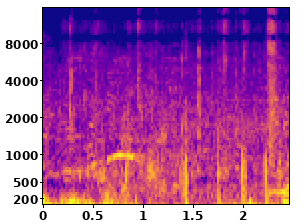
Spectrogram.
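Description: Footsteps of someone walking on a paved lakeside path, a few low thumps a second, with faint voices of other people in the background.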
